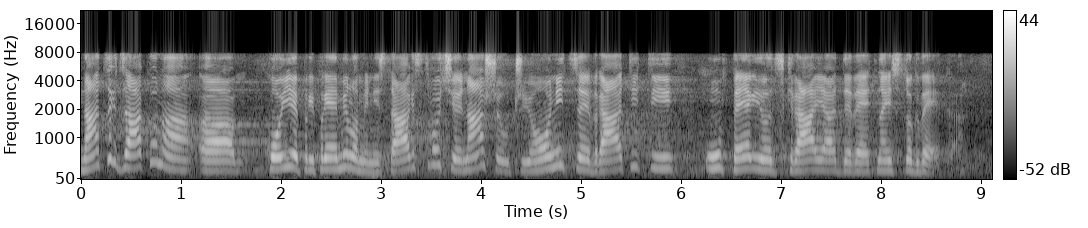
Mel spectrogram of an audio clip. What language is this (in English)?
Serbian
